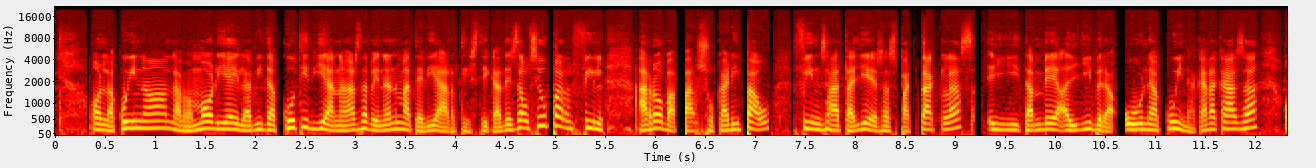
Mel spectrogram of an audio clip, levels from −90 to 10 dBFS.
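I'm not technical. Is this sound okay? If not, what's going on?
Yes, this one's fine: nothing in it sounds broken or off, so there's nothing you need to worry about.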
